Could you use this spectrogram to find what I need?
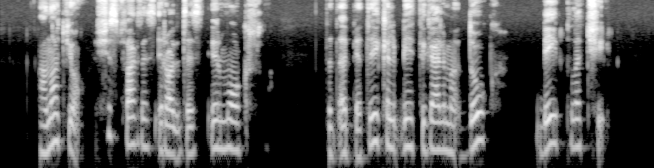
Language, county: Lithuanian, Kaunas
